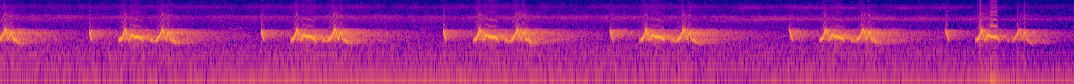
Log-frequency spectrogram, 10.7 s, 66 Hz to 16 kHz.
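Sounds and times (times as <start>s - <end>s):
Chuck-will's-widow whistled three-part phrase: 0.0s - 0.4s, 1.2s - 2.0s, 2.6s - 3.7s, 4.4s - 7.2s, 7.9s - 10.5s
chorus of frogs: 0.0s - 10.7s.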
